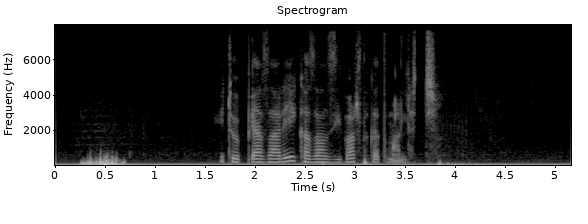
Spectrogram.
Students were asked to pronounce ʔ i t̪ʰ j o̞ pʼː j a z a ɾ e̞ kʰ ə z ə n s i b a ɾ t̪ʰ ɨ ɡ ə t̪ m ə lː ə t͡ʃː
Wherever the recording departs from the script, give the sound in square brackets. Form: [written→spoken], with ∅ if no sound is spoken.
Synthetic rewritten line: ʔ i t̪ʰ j o̞ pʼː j a z a ɾ e̞ kʰ ə z [ə→a] n [s→z] i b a ɾ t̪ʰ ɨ ɡ ə [t̪→t̪ʼ] m [ə→a] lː ə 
